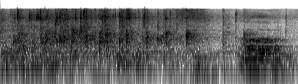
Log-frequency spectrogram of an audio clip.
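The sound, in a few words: assembly applause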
